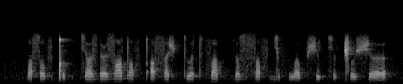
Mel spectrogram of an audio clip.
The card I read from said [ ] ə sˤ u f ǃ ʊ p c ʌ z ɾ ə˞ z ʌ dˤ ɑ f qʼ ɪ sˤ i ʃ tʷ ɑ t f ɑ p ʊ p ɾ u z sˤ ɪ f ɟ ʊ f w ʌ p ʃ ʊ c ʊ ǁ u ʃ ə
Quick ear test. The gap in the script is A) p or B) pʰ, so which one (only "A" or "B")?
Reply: A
